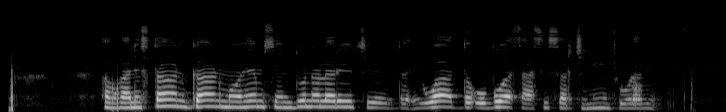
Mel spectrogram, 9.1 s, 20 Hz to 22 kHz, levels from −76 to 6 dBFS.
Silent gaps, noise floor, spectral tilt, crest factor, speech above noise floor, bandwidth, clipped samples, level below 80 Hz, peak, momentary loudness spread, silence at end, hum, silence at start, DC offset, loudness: none; -65 dBFS; -8 dB/octave; 18 dB; 42 dB; 8.8 kHz; under 0.1%; -60 dBFS; -6 dBFS; 15 LU; 0.9 s; none; 0.1 s; under 0.1%; -23 LUFS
